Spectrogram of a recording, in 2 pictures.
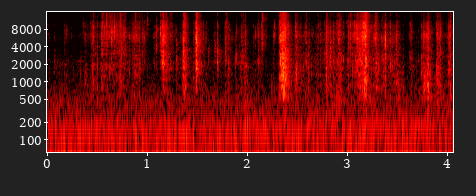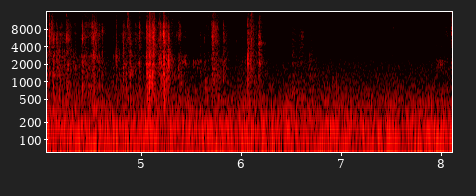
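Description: A foil trading-card pack wrapper being torn open and crinkled by hand, in a quick run of sharp crackles. The crinkling thins out to a few faint rustles after about five seconds.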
